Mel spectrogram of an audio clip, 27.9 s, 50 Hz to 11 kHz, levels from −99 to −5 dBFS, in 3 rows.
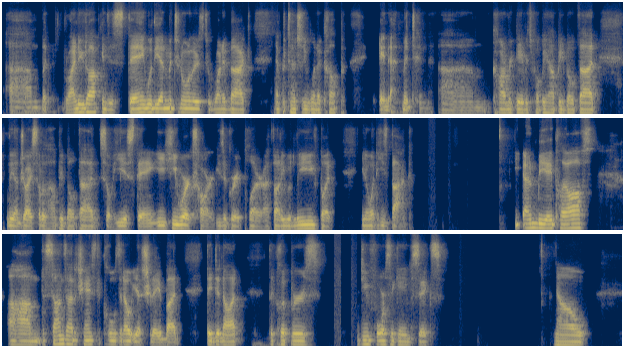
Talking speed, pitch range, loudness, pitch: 180 wpm, 95-110 Hz, -29 LUFS, 105 Hz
